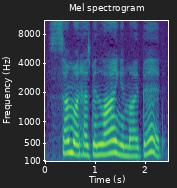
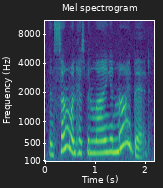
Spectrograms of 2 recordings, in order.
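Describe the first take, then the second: First: It is said in a great big voice. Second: It is said in a middle-sized voice.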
